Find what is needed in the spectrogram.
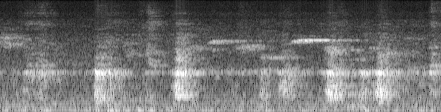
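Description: A dog barking, four short barks spaced roughly a second apart, over a faint steady hum.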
